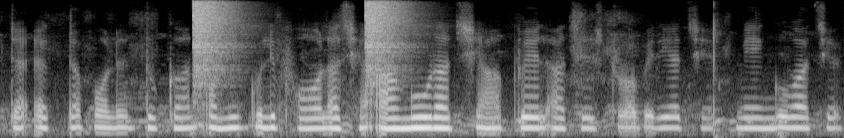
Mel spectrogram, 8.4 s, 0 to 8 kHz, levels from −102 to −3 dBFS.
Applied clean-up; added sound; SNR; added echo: none; Hi-hat; 6 dB; none.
